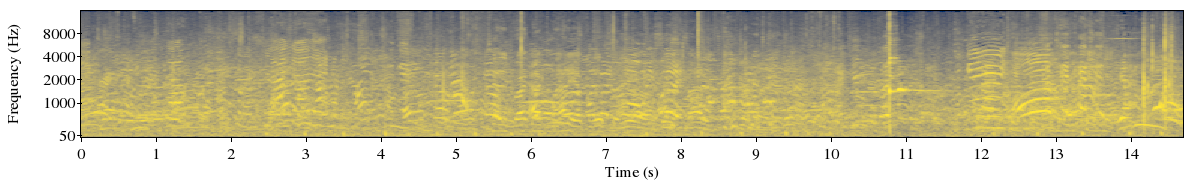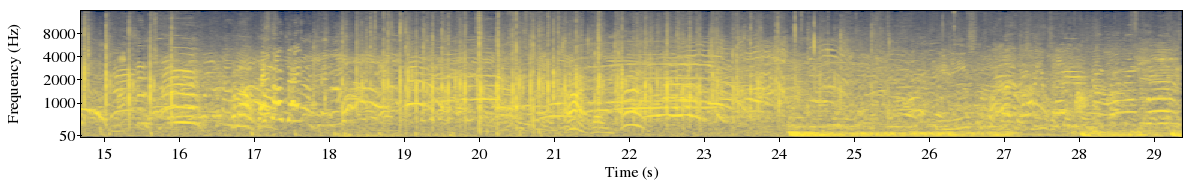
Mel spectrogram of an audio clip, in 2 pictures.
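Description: Young children shout and cheer excitedly outdoors.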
